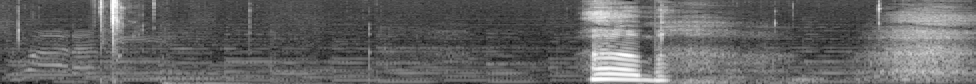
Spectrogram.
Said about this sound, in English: Sorry, I'm yawning, everybody.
